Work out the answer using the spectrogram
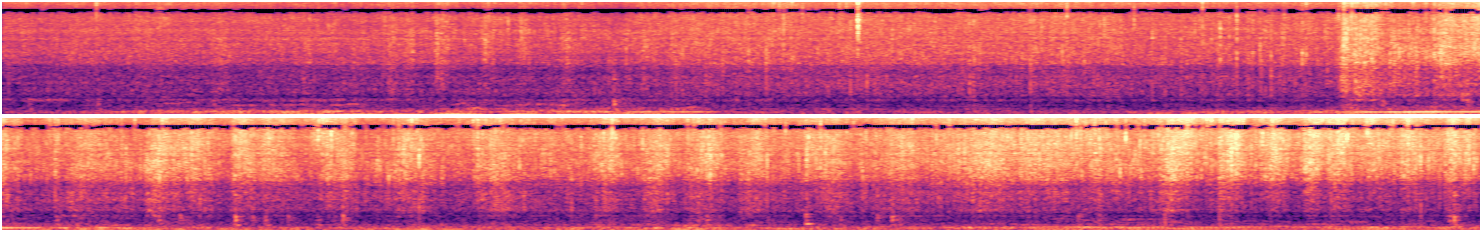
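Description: Shredded chicken sizzling in a frying pan as it is stirred with a silicone spatula: a steady frying hiss with fine crackling, louder and busier from about halfway through, over a low steady hum.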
